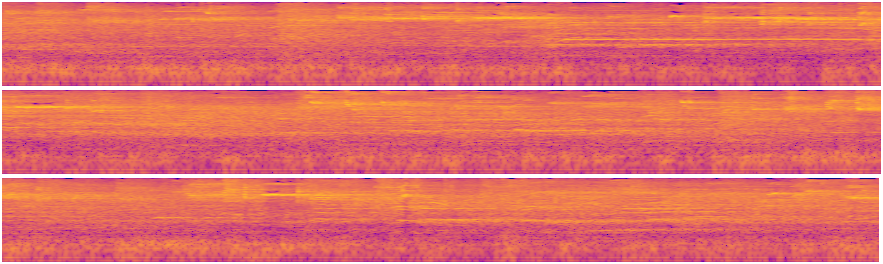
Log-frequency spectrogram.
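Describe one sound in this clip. Sneakers squeak sharply on a hardwood court in a large echoing gym.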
